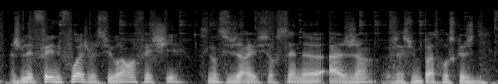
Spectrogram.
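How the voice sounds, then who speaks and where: At a very fast pace, a man talks in a very deep, low voice. His pitch variation is ordinary. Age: 30s. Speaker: comedian. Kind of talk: casual interview.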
